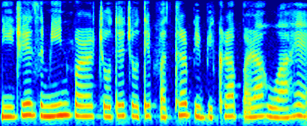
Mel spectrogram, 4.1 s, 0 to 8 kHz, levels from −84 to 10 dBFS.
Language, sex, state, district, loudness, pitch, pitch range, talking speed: Hindi, female, Arunachal Pradesh, Lower Dibang Valley, -15 LUFS, 245 Hz, 230-255 Hz, 160 wpm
